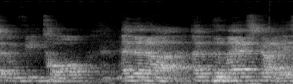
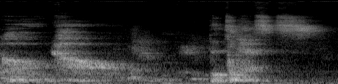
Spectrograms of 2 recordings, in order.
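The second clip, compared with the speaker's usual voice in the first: whispering; 7 dB quieter, much slower than usual. Retold or imitated. Dreaded test, inner voice.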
